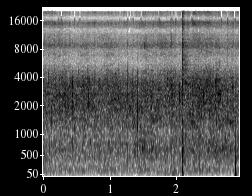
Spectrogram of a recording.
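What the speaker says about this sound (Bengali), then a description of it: "এই যে আলু ভেজে রেখেছি, একটু নেড়ে চেড়ে নেব।" Fried potatoes and chopped onion are stirred in hot oil with whole garam masala, dried red chilli and bay leaf. A steady, fairly quiet sizzle runs throughout, broken by a couple of sharp utensil clicks near the end, with no talking.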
